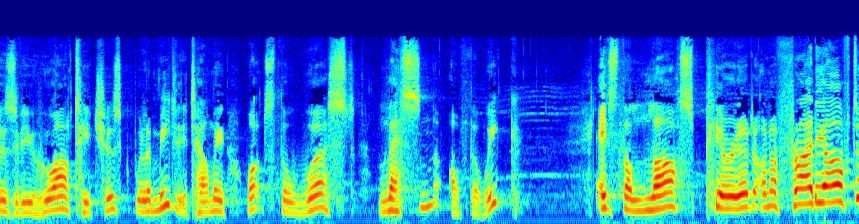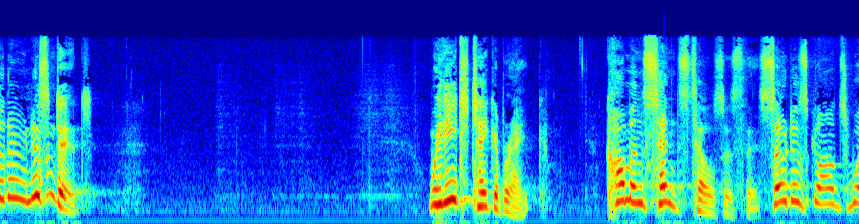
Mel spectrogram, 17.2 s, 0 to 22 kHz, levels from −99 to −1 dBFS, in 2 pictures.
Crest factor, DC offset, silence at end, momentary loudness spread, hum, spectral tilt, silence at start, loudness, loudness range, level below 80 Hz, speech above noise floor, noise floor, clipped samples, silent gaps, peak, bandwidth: 20 dB; under 0.1%; 0 s; 16 LU; none; -5 dB/octave; 0 s; -18 LUFS; 9 LU; -68 dBFS; 48 dB; -66 dBFS; under 0.1%; none; 0 dBFS; 12.5 kHz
